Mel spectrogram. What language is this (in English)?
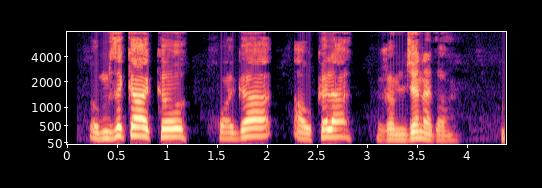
Pashto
